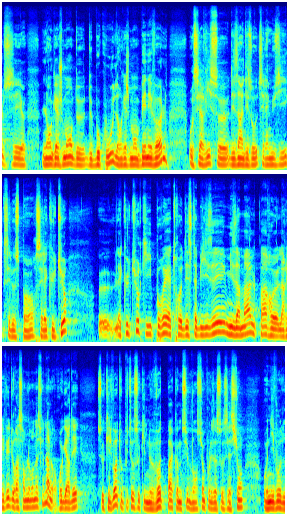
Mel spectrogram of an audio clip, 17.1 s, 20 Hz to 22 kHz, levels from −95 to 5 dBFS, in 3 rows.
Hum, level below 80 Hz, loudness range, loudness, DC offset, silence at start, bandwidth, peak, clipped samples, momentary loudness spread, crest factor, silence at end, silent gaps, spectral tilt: none; -44 dBFS; 3 LU; -15 LUFS; 0.1%; 0 s; 18 kHz; 0 dBFS; under 0.1%; 7 LU; 14 dB; 0 s; none; -6 dB/octave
